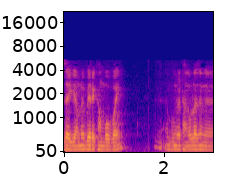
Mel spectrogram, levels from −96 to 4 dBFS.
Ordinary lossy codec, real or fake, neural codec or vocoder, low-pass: MP3, 32 kbps; real; none; 5.4 kHz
